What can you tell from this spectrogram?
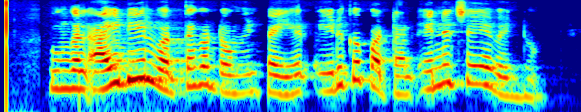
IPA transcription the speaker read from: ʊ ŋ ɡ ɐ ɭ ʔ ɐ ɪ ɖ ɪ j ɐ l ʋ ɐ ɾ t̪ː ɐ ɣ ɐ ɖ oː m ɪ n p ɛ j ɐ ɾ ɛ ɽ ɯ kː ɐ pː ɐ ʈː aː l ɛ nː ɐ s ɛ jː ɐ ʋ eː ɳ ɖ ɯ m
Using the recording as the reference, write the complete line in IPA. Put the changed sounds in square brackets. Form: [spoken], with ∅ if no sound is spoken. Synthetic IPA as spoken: ʊ ŋ ɡ ɐ ɭ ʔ ɐ ɪ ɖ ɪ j ɐ l ʋ ɐ ɾ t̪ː ɐ ɣ ɐ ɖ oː m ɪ n p ɛ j ɐ ɾ ɛ ɽ ɯ kː ɐ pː ɐ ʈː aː l ɛ nː ɐ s ɛ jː ɐ ʋ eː ɳ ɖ ɯ m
